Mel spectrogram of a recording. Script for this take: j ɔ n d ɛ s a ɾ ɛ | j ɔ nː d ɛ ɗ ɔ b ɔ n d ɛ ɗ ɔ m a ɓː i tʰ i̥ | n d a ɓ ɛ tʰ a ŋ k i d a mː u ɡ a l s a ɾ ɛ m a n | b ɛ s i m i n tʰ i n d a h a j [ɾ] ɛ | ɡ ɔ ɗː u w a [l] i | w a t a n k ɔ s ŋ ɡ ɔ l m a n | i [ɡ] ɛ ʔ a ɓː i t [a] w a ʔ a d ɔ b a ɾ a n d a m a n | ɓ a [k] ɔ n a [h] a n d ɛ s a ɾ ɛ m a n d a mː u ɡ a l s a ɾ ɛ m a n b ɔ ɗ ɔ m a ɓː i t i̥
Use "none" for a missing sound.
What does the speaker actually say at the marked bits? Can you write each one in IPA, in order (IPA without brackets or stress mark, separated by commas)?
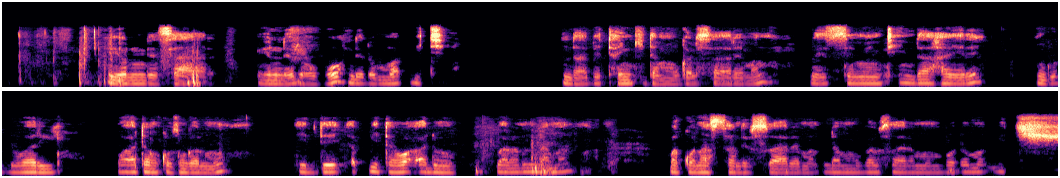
ɾ, ɾ, d, a, k, s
